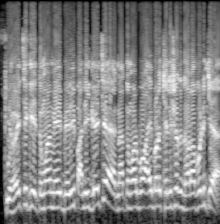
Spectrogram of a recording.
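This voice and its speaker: গ্রামবাংলার টানে একজন পুরুষ কার্টুনে এক লোভী, মুখখারাপ, টিটকিরি-মারা ছোকরা চ্যালার গলা দিচ্ছে।. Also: male voice, sits high, little pitch movement, very fast, no echo, clean studio sound, natural voice. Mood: jeering. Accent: rural West Bengali. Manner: jeering, swaggering. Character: mocking, greedy young henchman, crude prankster. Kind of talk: amateur comedy cartoon dub.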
